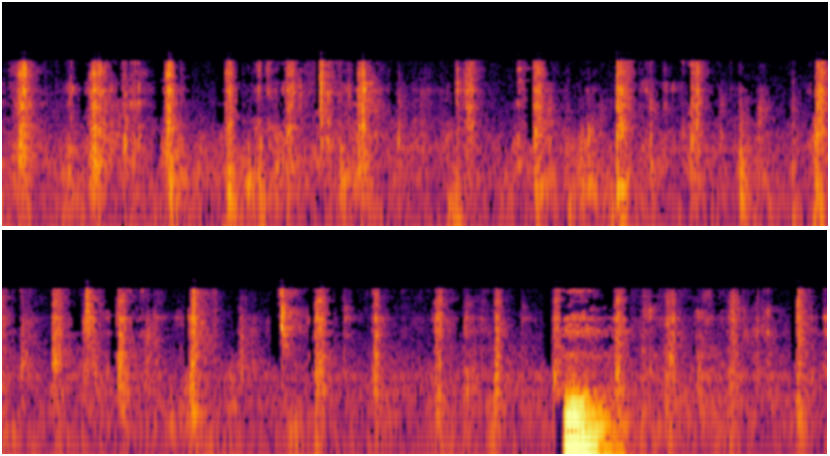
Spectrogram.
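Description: Raw anchovy and minari salad is chewed close up, with soft, irregular wet crunching and chomping at a low level, and one louder bump near the end.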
